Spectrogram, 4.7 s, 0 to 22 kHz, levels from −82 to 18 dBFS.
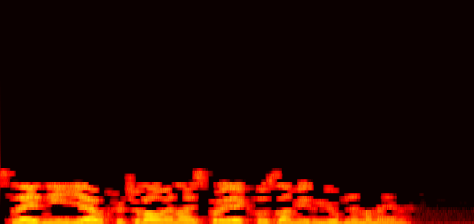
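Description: Across the whole recording the speech sounds watery and swirly, with smeared consonant onsets, the signature of heavy MP3 compression, likely at a very low bitrate near 8 kbps. A spectrogram shows a hard ceiling at 5.3 kHz and patchy high bands flickering between frames.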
